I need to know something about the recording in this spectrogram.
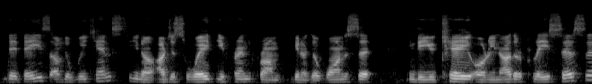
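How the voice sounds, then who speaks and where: A man from Iran with an Iranian accent, calling in to practise English and often pausing on "you know". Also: mid-range voice, fairly bright tone. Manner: hesitant, many "you know" fillers. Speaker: learner calling in. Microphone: remote call audio.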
